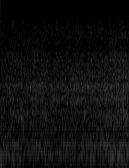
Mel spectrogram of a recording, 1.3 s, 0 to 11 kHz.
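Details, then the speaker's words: LG WD13BVC2S6C washer-dryer drain pump with a folded microfiber cloth at the hose opening to stop resonance as it pulls air: low even hum, no rattle or boom. Drain pump runs quietly. "todo ese ruido se amplifique y con este poniendo un pañito acá no más, se reduce mucho el ruido que del de la bomba."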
